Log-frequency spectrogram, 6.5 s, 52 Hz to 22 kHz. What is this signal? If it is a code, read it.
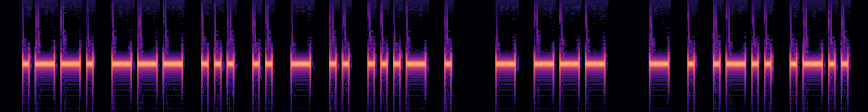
Morse code, heard as a keyed tone, about 25 wpm, 700 Hz. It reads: POSITIVE TO TELL
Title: Sentences from Top 1000 Words - Review Part 5 - 25wpm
